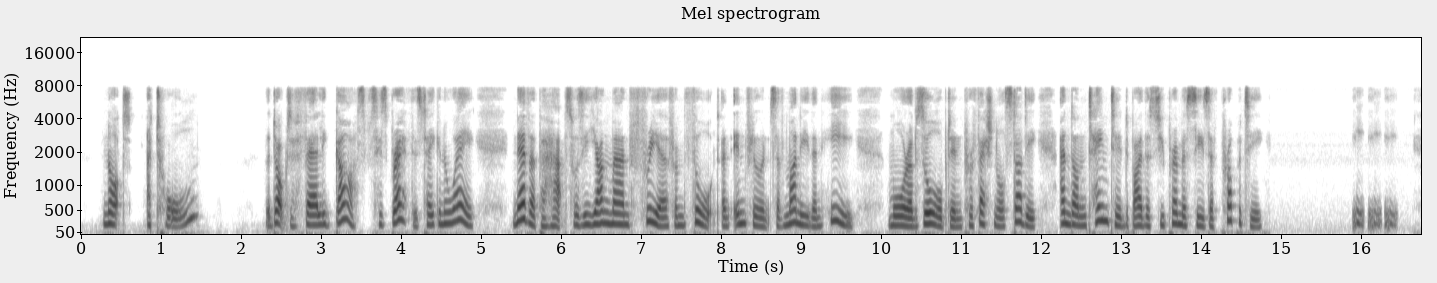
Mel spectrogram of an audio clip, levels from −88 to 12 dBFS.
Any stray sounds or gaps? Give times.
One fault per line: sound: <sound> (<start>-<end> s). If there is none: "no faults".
sound: laugh (15.9-16.5 s)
